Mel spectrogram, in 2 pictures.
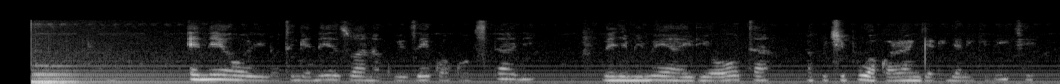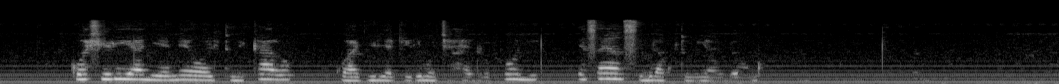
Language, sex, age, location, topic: Swahili, female, 25-35, Dar es Salaam, agriculture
